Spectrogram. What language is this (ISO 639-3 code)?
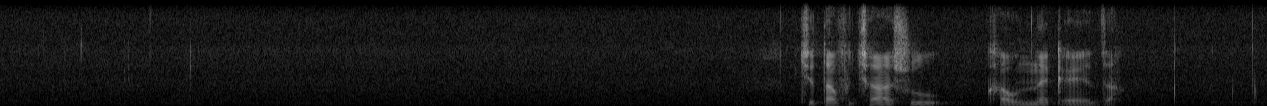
ven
